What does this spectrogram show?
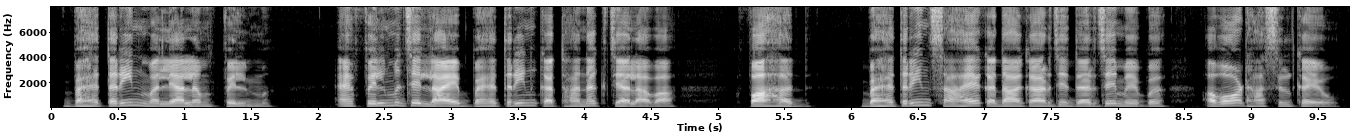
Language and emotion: Sindhi, neutral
